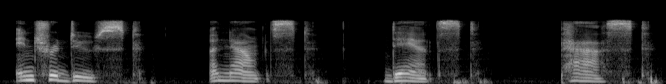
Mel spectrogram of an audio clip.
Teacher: The sound at the end of these words is st, st.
